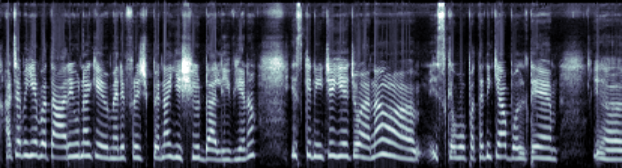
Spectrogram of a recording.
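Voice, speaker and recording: A woman's voice: sits high, darkish tone, no room sound. A middle-aged woman with a Pakistani Urdu accent and a slightly sore throat, chatting to viewers in a rambling home vlog, full of fillers and restarts. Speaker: vlogger, homemaker. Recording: dry close sound.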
